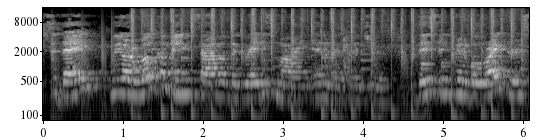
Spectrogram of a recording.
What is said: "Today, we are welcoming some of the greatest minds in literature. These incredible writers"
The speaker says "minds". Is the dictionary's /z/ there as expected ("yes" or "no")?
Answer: no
